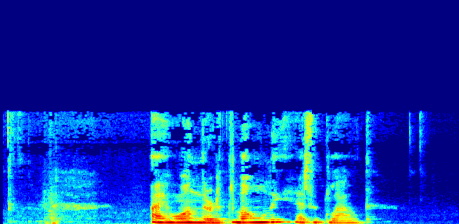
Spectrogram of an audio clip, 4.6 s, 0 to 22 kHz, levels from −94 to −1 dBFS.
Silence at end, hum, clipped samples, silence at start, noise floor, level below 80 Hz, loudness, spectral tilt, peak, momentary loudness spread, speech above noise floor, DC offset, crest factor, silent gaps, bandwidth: 1 s; none; under 0.1%; 0.5 s; -61 dBFS; -54 dBFS; -12 LUFS; -7.5 dB/octave; 0 dBFS; 14 LU; 50 dB; under 0.1%; 14 dB; none; 11.5 kHz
